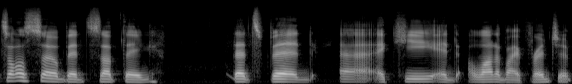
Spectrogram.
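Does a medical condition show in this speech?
Yes: Duchenne muscular dystrophy; adult stem cell therapy in Panama about 4 years ago, first person with Duchenne treated so.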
